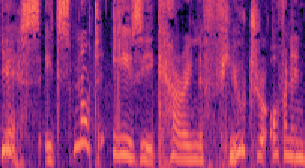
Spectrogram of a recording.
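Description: The voice is plain reading aloud, carried by lively intonation.

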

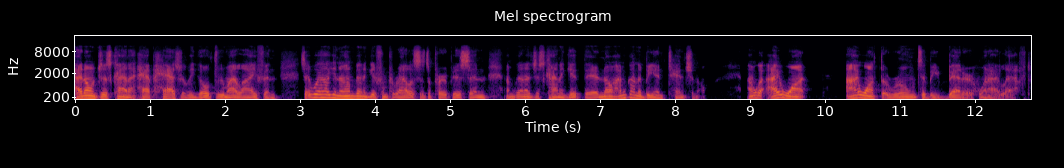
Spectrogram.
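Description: A man with an American accent has a normal speaking voice at a medium pitch, with lively intonation. He talks at a fairly quick pace over a quiet background. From Wisconsin. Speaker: motivational speaker and coach. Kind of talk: casual interview.

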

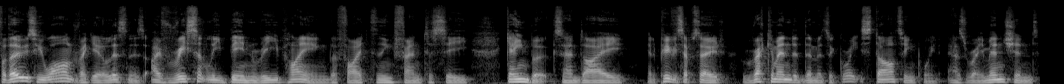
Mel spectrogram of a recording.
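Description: Lively intonation in a British accent at a fairly quick pace. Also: man, very deep, low pitch for a man. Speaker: podcast host. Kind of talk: solo podcast monologue with call-ins and reading. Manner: casual, unscripted.

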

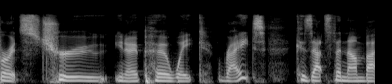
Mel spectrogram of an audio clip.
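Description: A woman speaks with an Australian accent. Her voice is fairly low, and the background is quiet. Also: dry, close sound with no echo. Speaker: property podcast co-host. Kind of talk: casual Q&A chat. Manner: forceful, passionate.

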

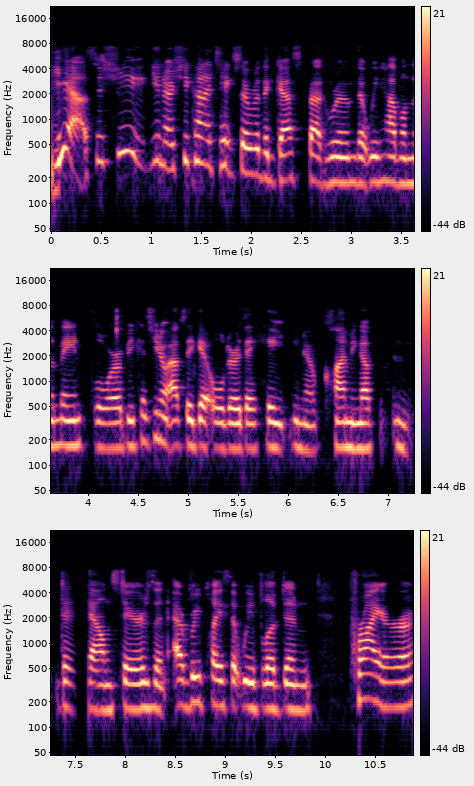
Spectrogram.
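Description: A woman with an American accent and an unremarkable speaking voice speaks at a fairly low pitch. Her pace is fairly quick, with ordinary pitch variation. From US South (Savannah, Georgia). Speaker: fashion blogger and reality TV cast member. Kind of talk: casual interview.

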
